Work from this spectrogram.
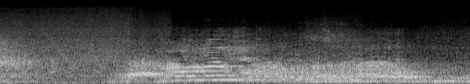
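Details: Zoo elephant herd of cows, led by Indra, first exploring their new Dschungelpalast outdoor area; a sudden loud, drawn-out harmonic roar swells after one second and holds over continuous low rumbles.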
